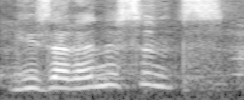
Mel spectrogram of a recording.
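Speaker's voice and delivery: ordinary talk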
